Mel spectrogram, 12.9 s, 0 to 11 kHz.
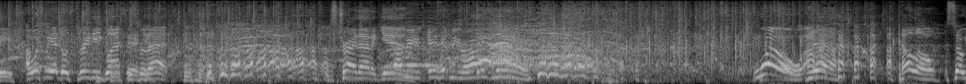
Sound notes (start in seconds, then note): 0.0 Johnny and the audience laughs; 6.9 audience laughs and applauds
